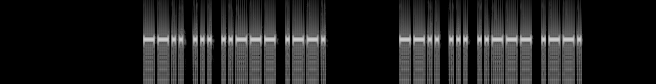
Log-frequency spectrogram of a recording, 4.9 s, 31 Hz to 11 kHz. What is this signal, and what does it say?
Morse code, heard as a keyed tone, about 44 wpm, 700 Hz. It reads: ZS2P ZS2P
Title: DXCC-100 Call Signs - 4 Characters - Repeated 2x - 45wpm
